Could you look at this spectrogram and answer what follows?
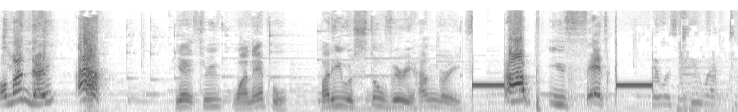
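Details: Speaker who states he has Tourette's, reading a children's book aloud with interjections; Tourette syndrome vocal tics.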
